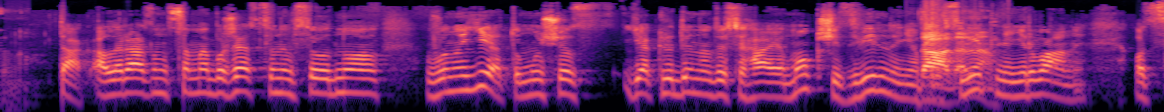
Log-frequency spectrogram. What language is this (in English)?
Ukrainian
